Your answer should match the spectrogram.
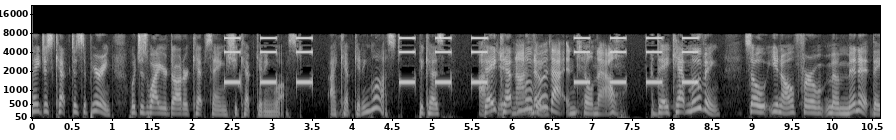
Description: Beep code, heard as beeps from a small speaker, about 1340 Hz, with speech in English. 3-3-4. In Phoenix BIOS tables: video failure.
